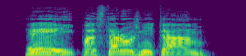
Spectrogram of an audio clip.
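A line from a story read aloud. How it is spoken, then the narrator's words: Yelling. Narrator (Russian): заорал он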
